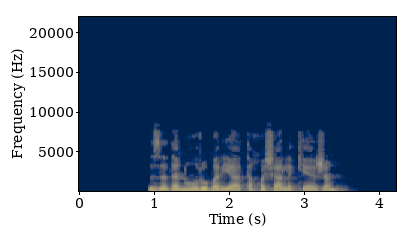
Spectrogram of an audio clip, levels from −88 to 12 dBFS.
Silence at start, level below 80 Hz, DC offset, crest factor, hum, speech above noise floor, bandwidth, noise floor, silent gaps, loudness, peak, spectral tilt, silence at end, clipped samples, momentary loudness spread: 0.9 s; -72 dBFS; under 0.1%; 16 dB; none; over 69 dB; 8 kHz; under -90 dBFS; none; -22 LUFS; -6 dBFS; -6 dB/octave; 0.7 s; under 0.1%; 8 LU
